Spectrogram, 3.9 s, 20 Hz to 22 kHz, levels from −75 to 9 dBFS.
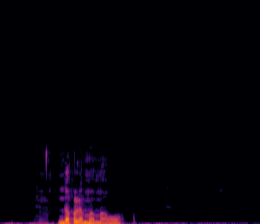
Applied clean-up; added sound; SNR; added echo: neural mask model Resemble Enhance denoiser.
